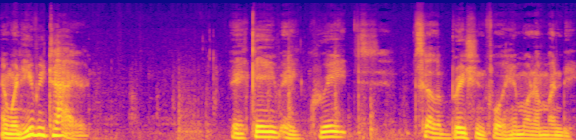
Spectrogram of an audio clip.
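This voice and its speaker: A man with an American accent speaks in a dark, mellow voice at a medium pitch, with lively intonation. His pace is very slow, and he leaves long, frequent pauses. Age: 80s+. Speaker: author. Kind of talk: interview.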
